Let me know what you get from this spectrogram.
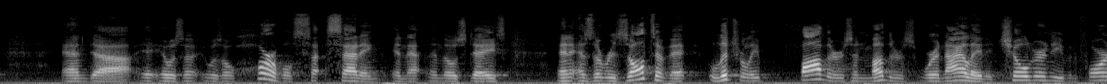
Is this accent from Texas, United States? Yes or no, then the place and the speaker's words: yes; Texas, United States; I am a Texan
